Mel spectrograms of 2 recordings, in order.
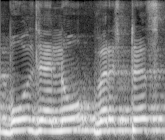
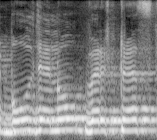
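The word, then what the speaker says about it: Bolzano-Weierstrass: उसके बाद जो नेक्स्ट हमारा टॉपिक है वो है बोल-जेनो-वेरस्ट्रेस थ्योरम। अब इसको शॉर्ट में आप BW थ्योरम भी बोल सकते हैं भी, क्योंकि कई स्टूडेंट्स को इसकी प्रोनाउंसिएशन में काफ़ी दिक्कत रहती है, यानी कि बोल-जेनो-वेरस्ट्रेस थ्योरम, ठीक है ना।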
